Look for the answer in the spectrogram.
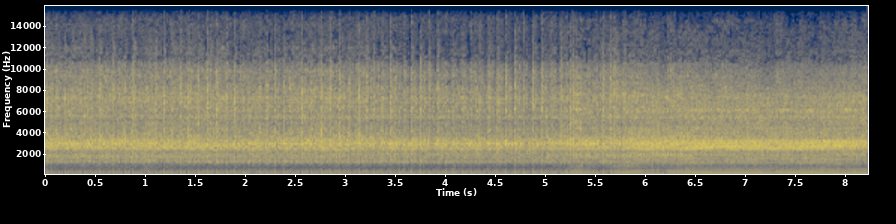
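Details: Echo two-stroke string trimmer that would not stay running, after rerouting the fuel supply and return lines, cold start on choke; settles into a steady, even buzz, then revs up cleanly near five seconds; runs smooth, fuel delivery healthy.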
